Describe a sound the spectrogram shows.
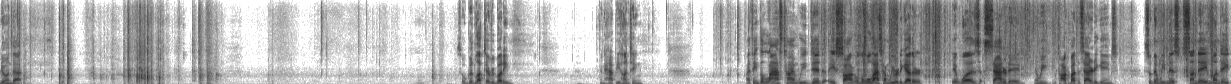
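Foil card packs rustle and crinkle in hands.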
